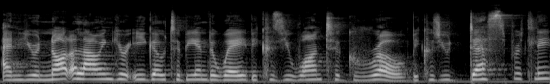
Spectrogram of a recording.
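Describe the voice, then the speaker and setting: Speaking at a moderate pace with a non-native accent, a woman uses a fairly high pitch. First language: not English. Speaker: keynote speaker, corporate culture and leadership executive. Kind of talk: conference keynote talk.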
